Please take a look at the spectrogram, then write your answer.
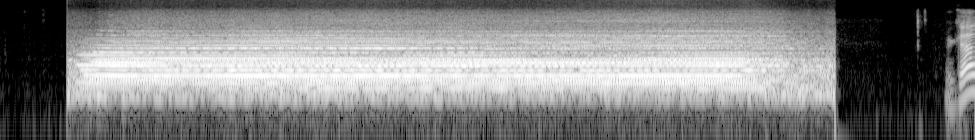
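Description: A three-part echo train horn made for the Trainz game blows one long, loud chord for nearly six seconds, then cuts off abruptly, followed by a short faint rising tone at the end.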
